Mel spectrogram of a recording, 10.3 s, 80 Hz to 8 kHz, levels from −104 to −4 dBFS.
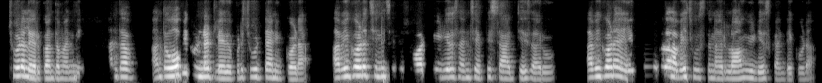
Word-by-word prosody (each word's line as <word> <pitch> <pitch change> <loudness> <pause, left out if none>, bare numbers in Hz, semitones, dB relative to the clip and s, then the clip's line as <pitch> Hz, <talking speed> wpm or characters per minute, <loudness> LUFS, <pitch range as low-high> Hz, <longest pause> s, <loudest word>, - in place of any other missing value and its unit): చూడలేరు 260 -8 +4
కొంతమంది. 195 -1 -6 0.4
అంత 240 +1 -15
వ్ - - -21 0.3
అంత 240 +4 -6
ఓపిక 325 +4 +6
ఉండట్లేదు 245 -6 +1
ఇప్పుడు 205 +4 -13
చూడటానికి 225 -4 -4
కూడా. 180 -1 -2 0.4
అవి 245 +3 +2
కూడా 275 0 +9
చిన్న, 255 -2 -3
చిన్న - - -27
షార్ట్ 220 0 -1
వీడియోస్ 235 +1 -4
అని 220 +1 -10
చెప్పి 210 +2 -10
స్టార్ట్ 195 -2 -7
చేసారు. 185 -3 -9 0.5
అవి 250 +3 +1
కూడా 275 0 +5 0.2
ఎక్కువగా 275 +4 -4
అవే 235 +1 +1
చూస్తున్నారు. 215 -4 -12
లాంగ్ 205 +3 -4
వీడియోస్ 195 -1 -10
కంటే 175 -1 -15
కూడా. 175 - -18
220 Hz, 170 wpm, -22 LUFS, 195-250 Hz, 0.5 s, కూడా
